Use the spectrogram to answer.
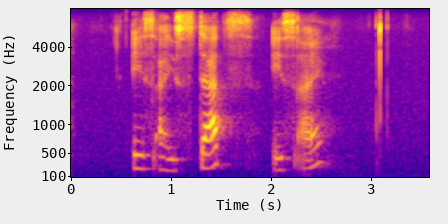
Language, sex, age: Afrikaans, female, 23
